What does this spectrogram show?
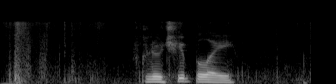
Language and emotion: Russian, neutral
